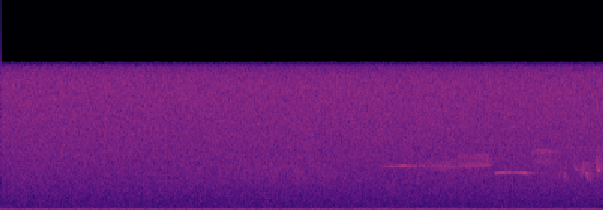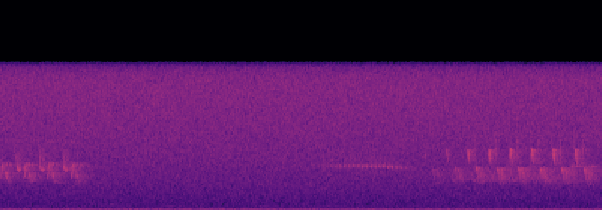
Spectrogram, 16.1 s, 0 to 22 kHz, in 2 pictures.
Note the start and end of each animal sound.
[2.69, 4.61] Ovenbird (Seiurus aurocapilla)
[4.97, 7.45] Black-throated Green Warbler (Setophaga virens)
[7.52, 9.30] Ovenbird (Seiurus aurocapilla)
[12.22, 13.45] Dark-eyed Junco (Junco hyemalis)
[13.64, 16.07] Ovenbird (Seiurus aurocapilla)

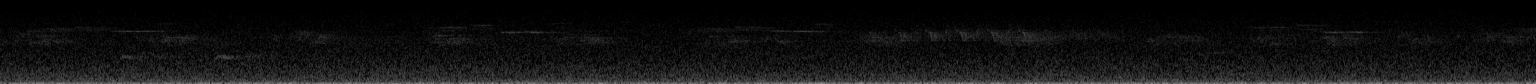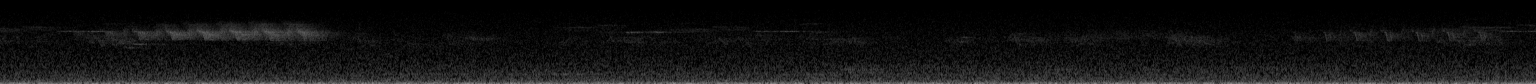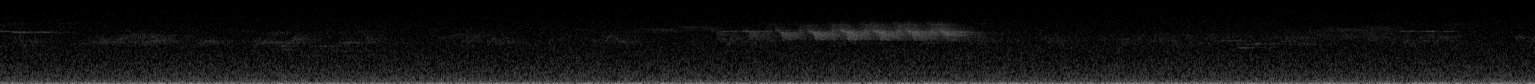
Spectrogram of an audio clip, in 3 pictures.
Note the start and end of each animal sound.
[0.00, 41.44] Red-eyed Vireo (Vireo olivaceus)
[0.37, 1.92] Black-throated Green Warbler (Setophaga virens)
[1.11, 2.55] American Crow (Corvus brachyrhynchos)
[4.29, 5.85] Black-throated Green Warbler (Setophaga virens)
[6.81, 8.44] Black-throated Green Warbler (Setophaga virens)
[8.51, 10.62] Ovenbird (Seiurus aurocapilla)
[12.46, 13.96] Black-throated Green Warbler (Setophaga virens)
[15.03, 16.74] Black-throated Green Warbler (Setophaga virens)
[16.15, 18.78] Ovenbird (Seiurus aurocapilla)
[20.83, 23.76] Black-throated Green Warbler (Setophaga virens)
[28.11, 30.42] Ovenbird (Seiurus aurocapilla)
[30.03, 31.69] Black-throated Green Warbler (Setophaga virens)
[37.06, 38.80] Black-throated Green Warbler (Setophaga virens)
[38.03, 40.67] Ovenbird (Seiurus aurocapilla)
[42.85, 43.51] Wood Thrush (Hylocichla mustelina)
[43.91, 45.42] Black-throated Green Warbler (Setophaga virens)

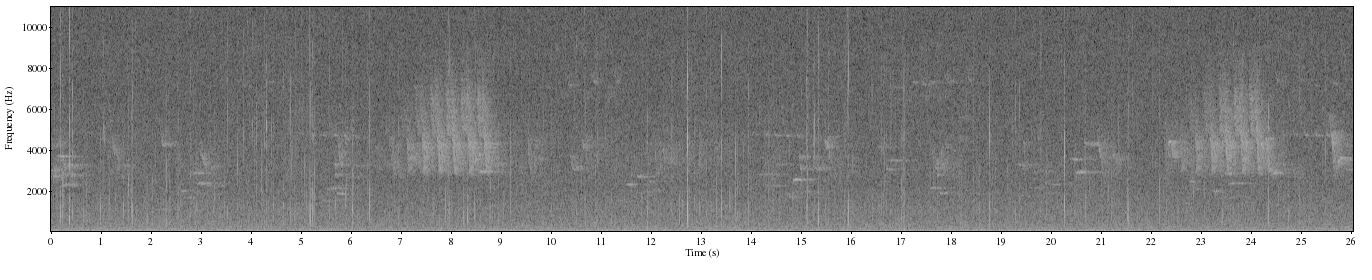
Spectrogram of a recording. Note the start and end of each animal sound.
[0.00, 0.84] Wood Thrush (Hylocichla mustelina)
[0.00, 26.06] Blue-headed Vireo (Vireo solitarius)
[2.53, 3.33] Wood Thrush (Hylocichla mustelina)
[5.43, 6.04] Wood Thrush (Hylocichla mustelina)
[6.43, 8.93] Ovenbird (Seiurus aurocapilla)
[10.19, 11.55] Blackburnian Warbler (Setophaga fusca)
[11.44, 12.16] Wood Thrush (Hylocichla mustelina)
[14.62, 15.35] Wood Thrush (Hylocichla mustelina)
[16.61, 17.17] Wood Thrush (Hylocichla mustelina)
[20.28, 20.99] Wood Thrush (Hylocichla mustelina)
[22.16, 24.58] Ovenbird (Seiurus aurocapilla)
[24.53, 25.83] Yellow-rumped Warbler (Setophaga coronata)

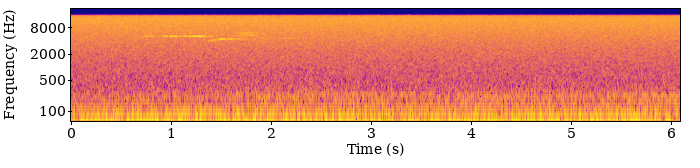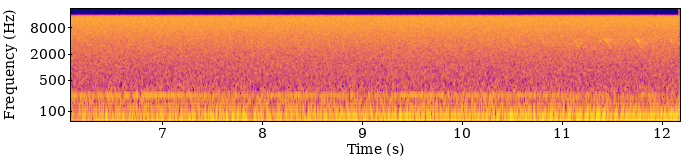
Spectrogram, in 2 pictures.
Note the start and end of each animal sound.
[0.51, 2.39] Black-throated Green Warbler (Setophaga virens)
[10.37, 12.18] Ovenbird (Seiurus aurocapilla)

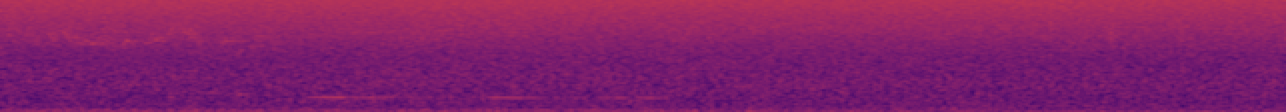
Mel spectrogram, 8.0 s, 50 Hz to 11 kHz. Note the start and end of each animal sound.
[0.00, 1.44] Purple Finch (Haemorhous purpureus)
[1.07, 4.21] Mourning Dove (Zenaida macroura)

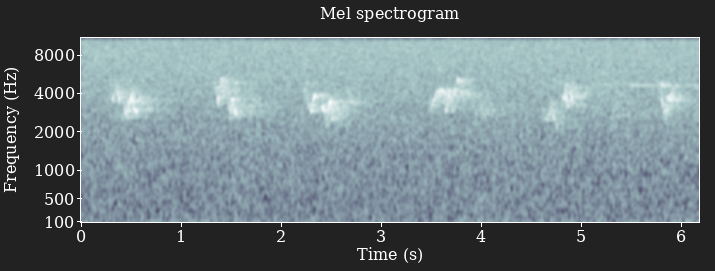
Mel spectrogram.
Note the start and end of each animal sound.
[0.00, 6.18] Red-eyed Vireo (Vireo olivaceus)

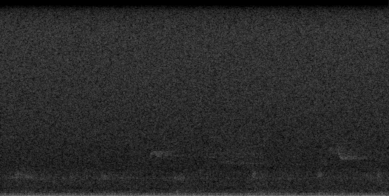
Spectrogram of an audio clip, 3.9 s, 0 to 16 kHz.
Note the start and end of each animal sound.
[1.40, 3.68] Blue-headed Vireo (Vireo solitarius)
[1.99, 2.75] Red-winged Blackbird (Agelaius phoeniceus)

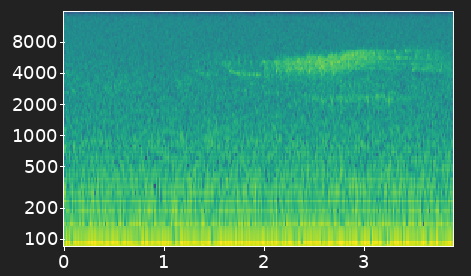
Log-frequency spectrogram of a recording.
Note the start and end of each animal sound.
[0.99, 3.14] Black-throated Blue Warbler (Setophaga caerulescens)
[2.18, 3.37] American Robin (Turdus migratorius)
[2.98, 3.90] Chestnut-sided Warbler (Setophaga pensylvanica)

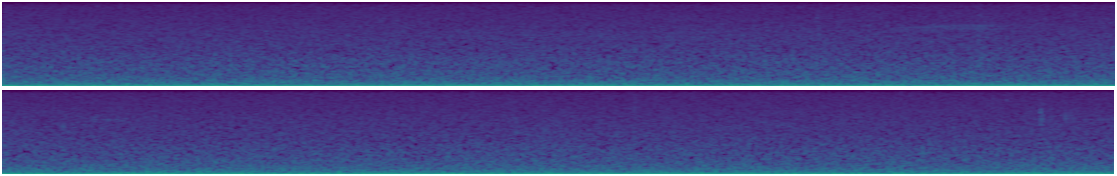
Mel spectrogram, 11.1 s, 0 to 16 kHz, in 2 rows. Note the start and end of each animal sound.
[4.03, 5.13] Black-throated Blue Warbler (Setophaga caerulescens)

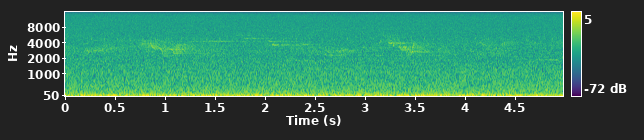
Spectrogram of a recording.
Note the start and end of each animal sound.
[0.00, 0.99] Scarlet Tanager (Piranga olivacea)
[0.00, 4.98] Red-eyed Vireo (Vireo olivaceus)
[1.08, 2.63] Hermit Thrush (Catharus guttatus)

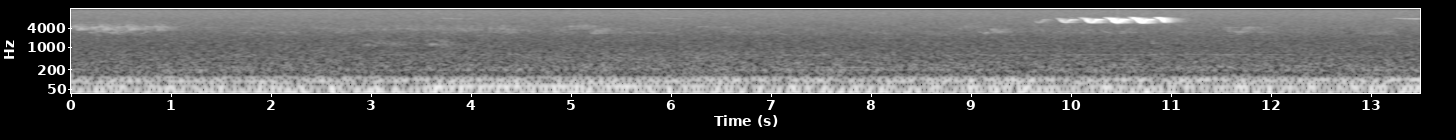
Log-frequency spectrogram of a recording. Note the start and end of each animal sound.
[0.00, 1.08] Ovenbird (Seiurus aurocapilla)
[0.00, 13.49] Red-eyed Vireo (Vireo olivaceus)
[2.71, 3.76] American Crow (Corvus brachyrhynchos)
[2.88, 4.46] Ovenbird (Seiurus aurocapilla)
[3.61, 4.04] Hermit Thrush (Catharus guttatus)
[5.72, 6.20] Hermit Thrush (Catharus guttatus)
[9.58, 11.19] Black-and-white Warbler (Mniotilta varia)

